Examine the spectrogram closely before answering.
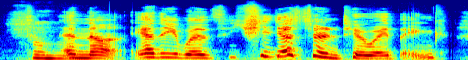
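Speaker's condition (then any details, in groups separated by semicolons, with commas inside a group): Cerebral palsy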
